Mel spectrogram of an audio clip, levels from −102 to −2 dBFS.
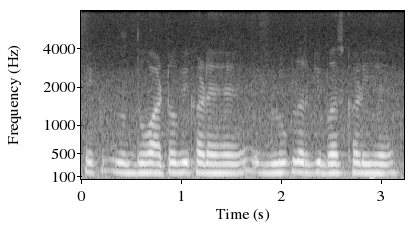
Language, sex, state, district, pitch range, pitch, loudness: Hindi, male, Chhattisgarh, Raipur, 160-175 Hz, 170 Hz, -12 LUFS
